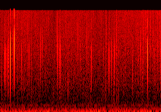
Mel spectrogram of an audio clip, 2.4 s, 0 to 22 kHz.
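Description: Surface noise from a 1953 Baton record playing on a turntable, in the unrecorded groove after the song has ended: a steady hiss with scattered crackles and clicks over a low hum.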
